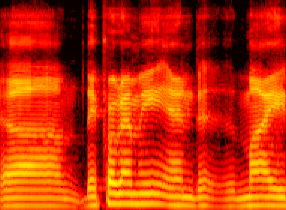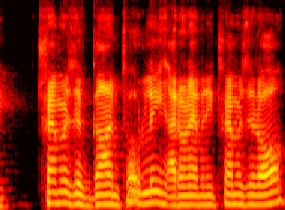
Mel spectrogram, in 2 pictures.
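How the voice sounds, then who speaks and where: The intonation stays fairly even at a moderate pace. The tone is bright and sharp against a quiet background. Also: man, fairly high pitch for a man. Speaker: Parkinson's patient sharing deep brain stimulation experience. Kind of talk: personal testimony in a support group session. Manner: hesitant, with frequent repetitions.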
